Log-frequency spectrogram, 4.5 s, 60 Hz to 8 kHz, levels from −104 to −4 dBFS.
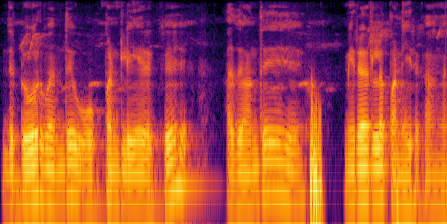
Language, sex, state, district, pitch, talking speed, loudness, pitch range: Tamil, male, Tamil Nadu, Nilgiris, 95 Hz, 120 wpm, -19 LUFS, 90-110 Hz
